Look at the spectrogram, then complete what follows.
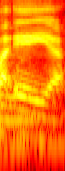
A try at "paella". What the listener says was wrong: You don't pronounce the L. It's, you say paella.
